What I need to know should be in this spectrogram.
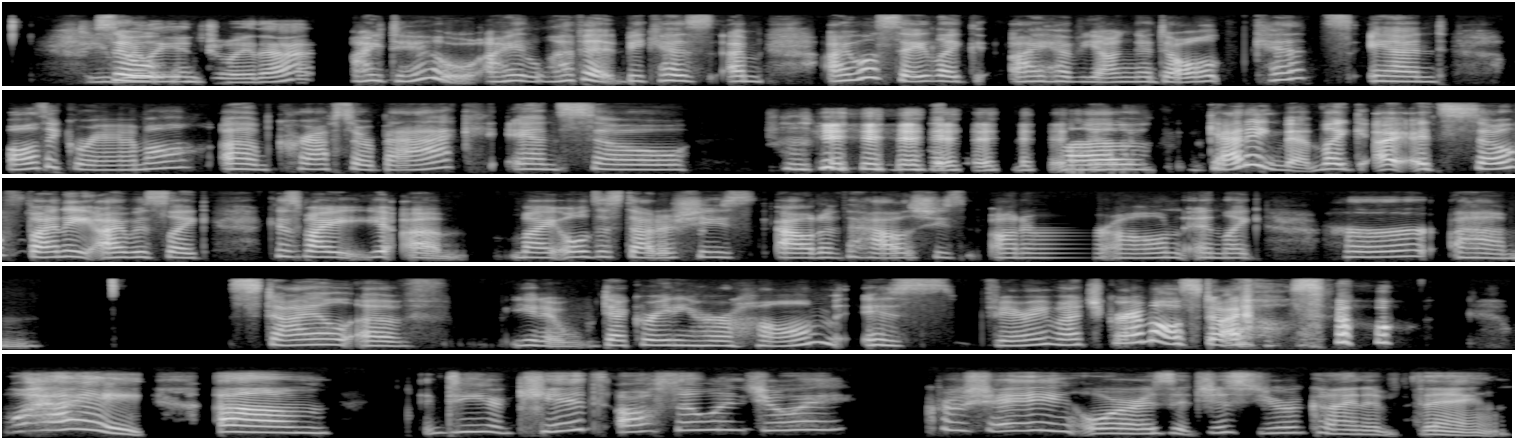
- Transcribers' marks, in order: tapping; laugh; other background noise; tsk; laughing while speaking: "style, so"; stressed: "Right!"
- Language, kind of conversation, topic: English, unstructured, What are your favorite ways to learn, and how can they help you connect with others?
- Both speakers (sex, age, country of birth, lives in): female, 50-54, United States, United States; female, 60-64, United States, United States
